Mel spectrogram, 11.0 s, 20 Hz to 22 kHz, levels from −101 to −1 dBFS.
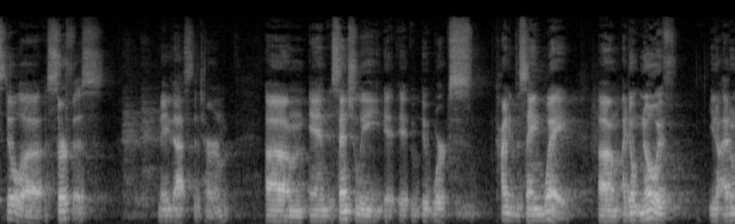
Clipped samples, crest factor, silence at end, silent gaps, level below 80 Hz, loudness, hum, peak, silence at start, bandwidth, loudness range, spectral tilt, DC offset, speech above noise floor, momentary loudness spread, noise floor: under 0.1%; 22 dB; 0 s; none; -72 dBFS; -35 LUFS; none; -14 dBFS; 0 s; 16 kHz; 5 LU; -3.5 dB/octave; under 0.1%; 24 dB; 18 LU; -59 dBFS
